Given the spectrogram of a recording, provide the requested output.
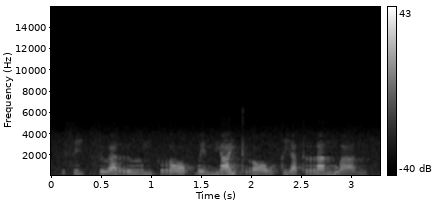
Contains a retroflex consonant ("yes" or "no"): no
